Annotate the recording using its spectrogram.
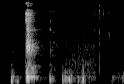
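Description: A person coughs once, sharply, about half a second in, followed by a few softer, short throat sounds.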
